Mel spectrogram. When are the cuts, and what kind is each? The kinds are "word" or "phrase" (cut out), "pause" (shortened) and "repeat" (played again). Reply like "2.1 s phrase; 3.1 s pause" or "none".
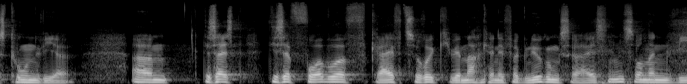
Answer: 4.8 s word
